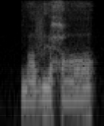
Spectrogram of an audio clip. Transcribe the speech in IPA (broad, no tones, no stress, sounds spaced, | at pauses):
w ɑ v ɘ ħ ɑ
